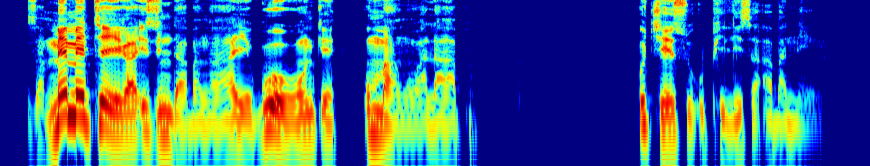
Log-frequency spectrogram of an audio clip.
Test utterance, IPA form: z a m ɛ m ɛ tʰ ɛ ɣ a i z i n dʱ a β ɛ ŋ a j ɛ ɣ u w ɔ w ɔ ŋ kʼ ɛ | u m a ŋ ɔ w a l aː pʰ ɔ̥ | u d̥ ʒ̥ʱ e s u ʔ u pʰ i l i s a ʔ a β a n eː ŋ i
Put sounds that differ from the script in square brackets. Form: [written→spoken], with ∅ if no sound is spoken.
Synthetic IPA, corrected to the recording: z a m ɛ m ɛ tʰ ɛ ɣ a i z i n dʱ a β [ɛ→a] ŋ a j ɛ ɣ u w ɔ w ɔ ŋ kʼ ɛ | u m a ŋ ɔ w a l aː pʰ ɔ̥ | u d̥ ʒ̥ʱ e s u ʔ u pʰ i l i s a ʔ a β a n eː ŋ i

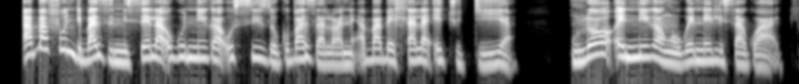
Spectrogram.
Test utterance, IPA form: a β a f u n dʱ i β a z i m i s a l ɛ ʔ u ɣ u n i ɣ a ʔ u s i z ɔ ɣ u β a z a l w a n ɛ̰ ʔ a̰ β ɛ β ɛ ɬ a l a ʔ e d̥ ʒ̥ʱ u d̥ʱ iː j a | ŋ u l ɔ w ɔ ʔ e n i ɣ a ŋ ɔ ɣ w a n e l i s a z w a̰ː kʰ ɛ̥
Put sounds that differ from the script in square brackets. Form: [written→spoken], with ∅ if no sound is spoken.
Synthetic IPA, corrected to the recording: a β a f u n dʱ i β a z i m i s [a→ɛ] l [ɛ→a] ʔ u ɣ u n i ɣ a ʔ u s i z ɔ ɣ u β a z a l w a n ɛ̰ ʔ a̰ β [ɛ→a] β ɛ ɬ a l a ʔ e d̥ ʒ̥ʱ u d̥ʱ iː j a | ŋ u l ɔ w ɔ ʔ e n i ɣ a ŋ ɔ ɣ w [a→ɛ] n e l i s a [z→ɣ] w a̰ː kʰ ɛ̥

